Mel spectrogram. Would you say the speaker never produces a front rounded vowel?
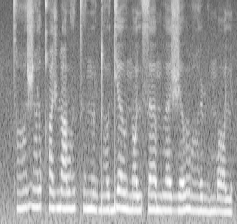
no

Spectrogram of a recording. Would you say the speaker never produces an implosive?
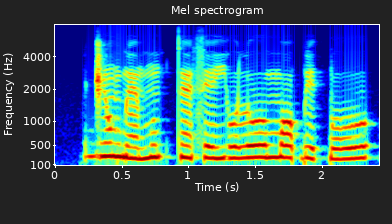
no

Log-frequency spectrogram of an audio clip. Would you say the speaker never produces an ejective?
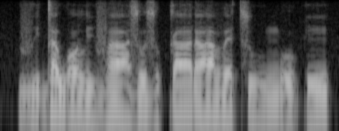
yes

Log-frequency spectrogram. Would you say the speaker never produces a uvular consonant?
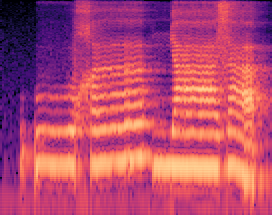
no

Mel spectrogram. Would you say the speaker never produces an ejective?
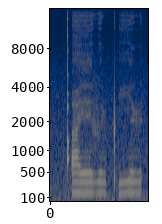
no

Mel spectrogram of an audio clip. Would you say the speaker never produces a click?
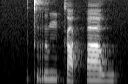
yes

